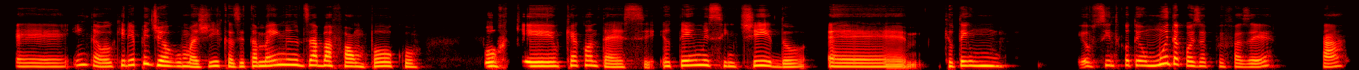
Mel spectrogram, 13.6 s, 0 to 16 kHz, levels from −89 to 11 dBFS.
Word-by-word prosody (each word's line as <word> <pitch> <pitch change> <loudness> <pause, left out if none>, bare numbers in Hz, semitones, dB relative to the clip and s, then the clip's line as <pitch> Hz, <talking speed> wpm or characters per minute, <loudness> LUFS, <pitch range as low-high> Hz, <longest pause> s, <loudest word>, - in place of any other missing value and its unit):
Eh, 190 0 -4
então, 255 -8 -2
eu 190 - -1
queria 255 +7 -2
pedir 275 -4 +2
algumas 200 -6 +2
dicas 205 0 -1
e 190 - 0
também 225 +6 +2
me 280 -1 +5
desabafar 235 -4 +2
um 190 -2 0
pouco, 195 -2 -1 0.6
porque 210 +1 +4
o - - -2
que 210 +4 -4
acontece? 165 - -3
Eu 210 - -1
tenho 245 +5 +3
me 260 -1 +3
sentido, 200 -5 -1 0.2
eh, 185 - +1 0.4
que - - -4
eu - - -1
tenho 235 +4 +2
um 220 -1 +2 0.7
eu - - -4
sinto 240 +4 -8
que 255 - -6
eu - - -1
tenho 245 -1 0
muita 310 +8 +3
coisa 220 -7 -2
pra 200 -1 -11
fazer, 180 +5 -4 0.4
tá? 180 +5 -2
210 Hz, 160 wpm, -26 LUFS, 185-240 Hz, 0.7 s, me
